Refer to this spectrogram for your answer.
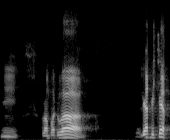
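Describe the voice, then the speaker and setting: A man's voice: a little high, animated, slow pace, bright, forceful tone. Man's voice breaking up over a choppy call. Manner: patient, repeats instructions. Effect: choppy breaking-up call audio. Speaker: teacher. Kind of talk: online class instruction. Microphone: video call. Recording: dull lo-fi online call sound.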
